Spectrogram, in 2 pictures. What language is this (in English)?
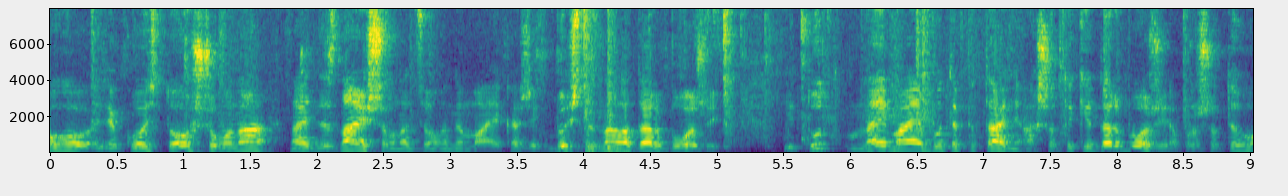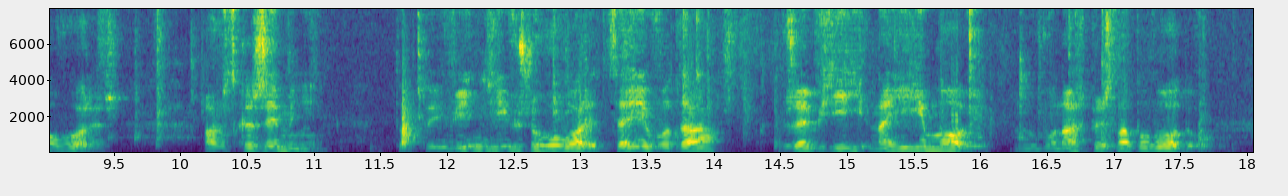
Ukrainian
